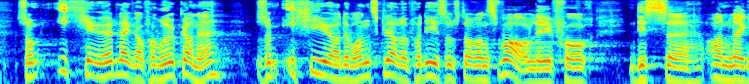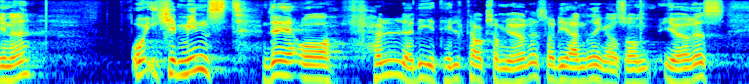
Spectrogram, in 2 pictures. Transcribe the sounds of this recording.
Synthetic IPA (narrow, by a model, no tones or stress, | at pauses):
sɔmɪçːəøːd̪əlɛɡəɾfɔɾbɾʉːkənə | sɔmɪçːəjøːɾd̪ɛʋɑnsklɪəʁəfɔd̪iːsɔmst̪oːɾɑnsʋɑːlɪfɔɾd̪ɪsːəɑnlɛɡːənə | ʔɔʔɪçːəmɪnst̪d̪ɛɔfœlːəd̪it̪ʰɪlt̪ʰɑːksɔmjøːɾəsɔd̪iɛnd̪ʁɪŋəsɔmjøːɾəs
